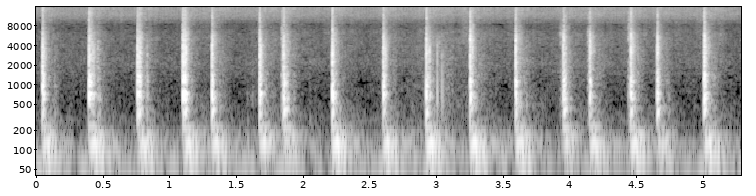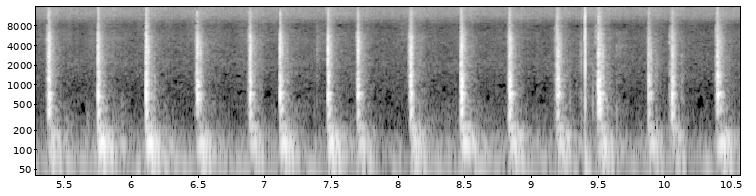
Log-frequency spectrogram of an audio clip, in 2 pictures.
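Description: Fingertips tap and knock on the black plastic, hollow-backed centre airbag cover of a BMW steering wheel, next to the logo. About 35 short, dry knocks come at an uneven pace, roughly three per second. Each has a low thump and a hollow mid tone that dies away almost at once.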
